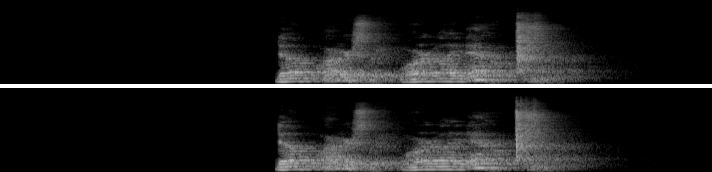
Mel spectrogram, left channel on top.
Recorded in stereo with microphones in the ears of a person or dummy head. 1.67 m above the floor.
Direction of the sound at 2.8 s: 25° right (ahead or behind).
